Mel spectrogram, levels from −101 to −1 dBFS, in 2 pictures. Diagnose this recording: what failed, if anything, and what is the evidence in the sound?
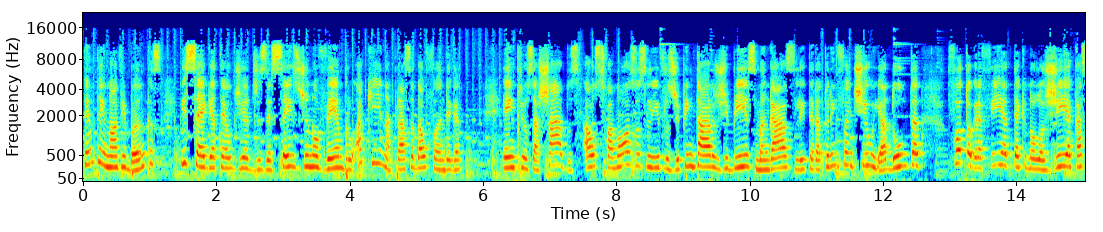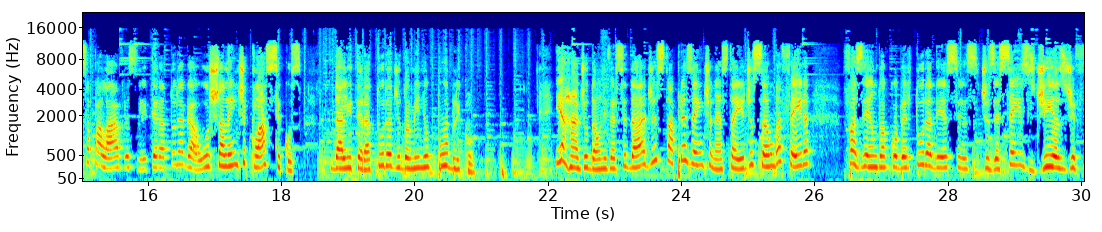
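Nothing failed; no stage shows any audible fault.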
